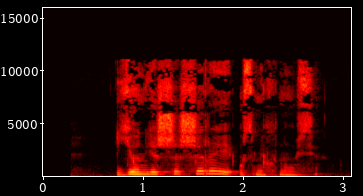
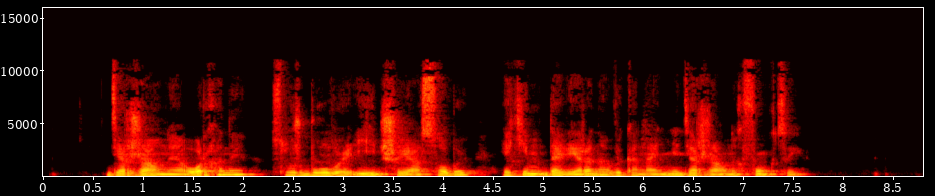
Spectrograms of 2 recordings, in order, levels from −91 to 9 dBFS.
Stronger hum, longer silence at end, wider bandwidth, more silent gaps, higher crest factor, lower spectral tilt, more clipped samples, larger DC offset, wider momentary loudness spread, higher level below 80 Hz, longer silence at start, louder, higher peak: neither; second, 0.4 s vs 1.15 s; about the same, 11.5 kHz vs 11.5 kHz; neither; about the same, 20 dB vs 18 dB; second, -3 dB/octave vs -6.5 dB/octave; neither; neither; first, 13 LU vs 10 LU; second, -78 dBFS vs -58 dBFS; about the same, 0.75 s vs 0.65 s; second, -36 LUFS vs -26 LUFS; second, -20 dBFS vs -8 dBFS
